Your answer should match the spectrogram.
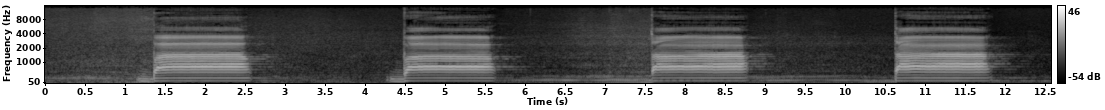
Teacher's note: با اور تا کو ایک الف کے مقدار کھینچیں گے تاکہ تلفظ صحیح ہو جائے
